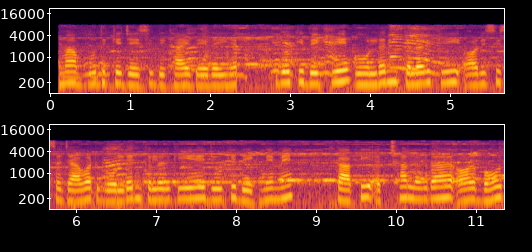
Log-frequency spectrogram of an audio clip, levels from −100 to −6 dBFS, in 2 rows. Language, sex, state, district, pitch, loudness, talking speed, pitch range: Hindi, female, Jharkhand, Jamtara, 195 Hz, -21 LUFS, 170 wpm, 180-210 Hz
